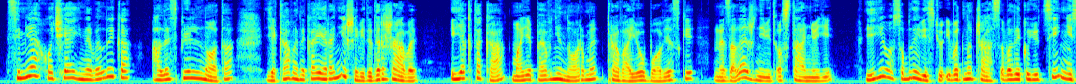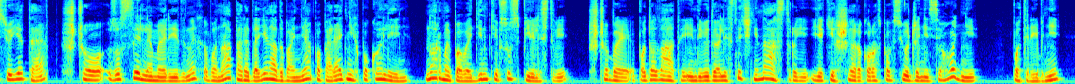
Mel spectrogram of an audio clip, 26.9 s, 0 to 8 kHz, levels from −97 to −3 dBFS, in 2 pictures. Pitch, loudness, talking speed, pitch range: 160 Hz, -23 LUFS, 115 wpm, 135-190 Hz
